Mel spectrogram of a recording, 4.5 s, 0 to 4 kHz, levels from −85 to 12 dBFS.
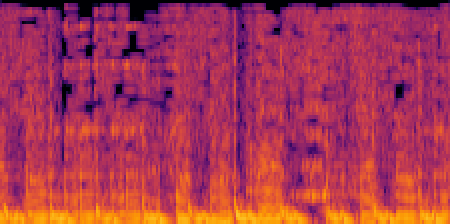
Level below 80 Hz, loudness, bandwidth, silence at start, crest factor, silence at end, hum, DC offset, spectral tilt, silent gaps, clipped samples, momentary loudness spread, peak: -12 dBFS; -12 LUFS; 3.8 kHz; 0 s; 8 dB; 0 s; none; under 0.1%; -11 dB/octave; none; under 0.1%; 3 LU; -2 dBFS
